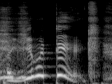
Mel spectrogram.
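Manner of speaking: innocent question. Retold or imitated. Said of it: "the way that line is delivered".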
